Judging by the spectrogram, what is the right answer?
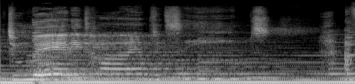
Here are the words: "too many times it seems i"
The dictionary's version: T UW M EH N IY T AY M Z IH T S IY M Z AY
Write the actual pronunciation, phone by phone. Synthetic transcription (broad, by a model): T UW M EH N IY T AY M Z IH T S IY M Z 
